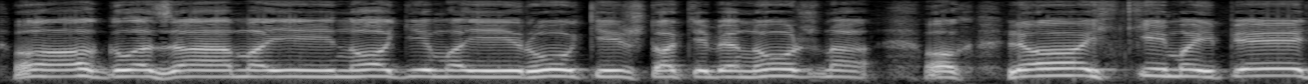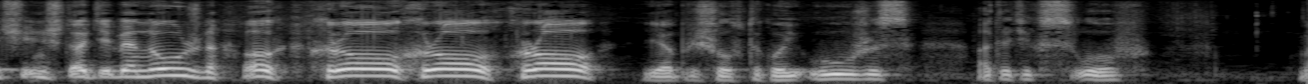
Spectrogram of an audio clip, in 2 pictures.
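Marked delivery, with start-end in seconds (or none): 0.0-9.6 put-on high, slow, whining old miser's wail; much higher, drawn-out spiteful whimper; spiteful whining old man. A narrator's reading. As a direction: whine it out spitefully like a crazed old junk dealer. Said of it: "каждую фразу он произносил нараспев".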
